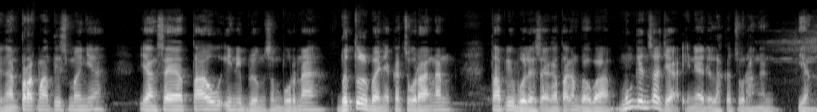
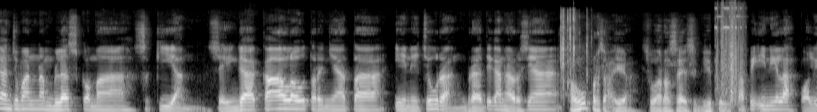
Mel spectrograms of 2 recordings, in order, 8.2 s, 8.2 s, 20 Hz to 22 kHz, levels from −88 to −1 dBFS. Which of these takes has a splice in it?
second; 1 cut; at 7.3 s

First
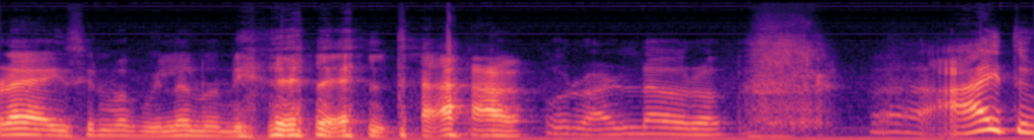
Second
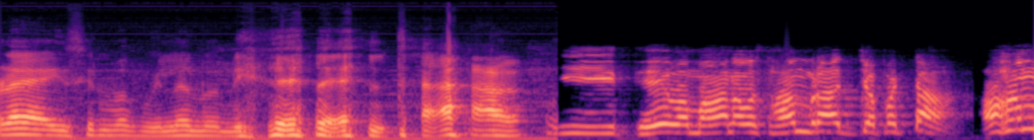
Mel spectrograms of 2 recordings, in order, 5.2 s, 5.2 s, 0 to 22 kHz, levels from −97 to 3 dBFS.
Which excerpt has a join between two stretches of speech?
second; 1 cut; at 2.8 s

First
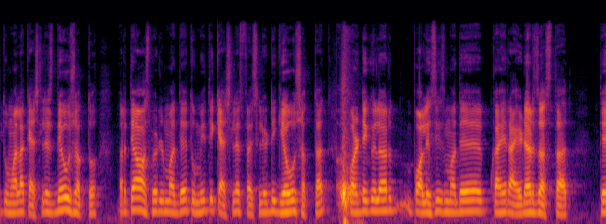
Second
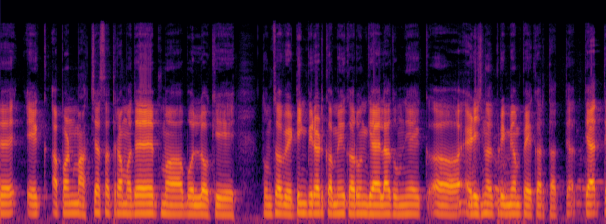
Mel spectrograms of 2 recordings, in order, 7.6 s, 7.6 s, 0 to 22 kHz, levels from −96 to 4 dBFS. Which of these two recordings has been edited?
first; 1 cut; at 4.2 s

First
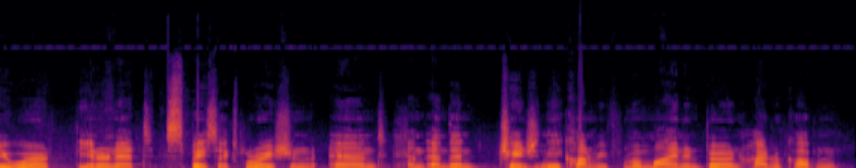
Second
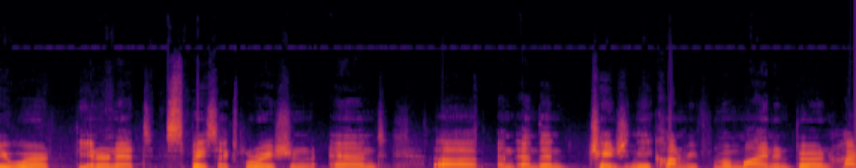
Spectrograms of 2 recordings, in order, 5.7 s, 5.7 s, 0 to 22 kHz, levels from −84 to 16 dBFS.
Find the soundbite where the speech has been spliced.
first; 1 cut; at 2.7 s

